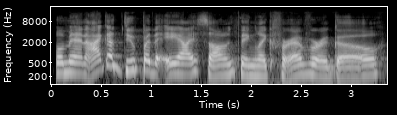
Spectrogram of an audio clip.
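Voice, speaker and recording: Young woman, sick, higher voice, playful, giggly, casual gameplay chat. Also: lively intonation, brisk, smooth. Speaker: streamer.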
